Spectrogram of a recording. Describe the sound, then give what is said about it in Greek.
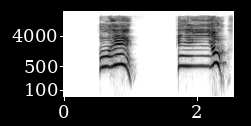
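A voice imitates a stifled sneeze that is held back and swallowed: two strained vocal bursts, each about half a second, ending in a pinched downward squeeze, separated by a short pause. “Αυτό το φτερνίσμα που οριακά το καταπίνουν, το πνίγουνε το φτερνίσμα και επειδή το κάνουν αυτό και δεν φεύγει το φτερνίσμα μόνο το τύπου πάρ το όλο έφυγες, χρειάζονται 15 φτερνίσματα για να βγάλουν αυτό που άλλος έβγαλε σε ένα.”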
